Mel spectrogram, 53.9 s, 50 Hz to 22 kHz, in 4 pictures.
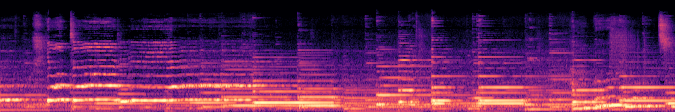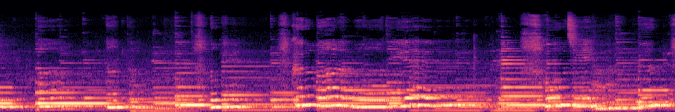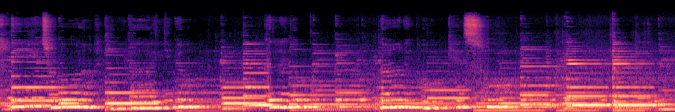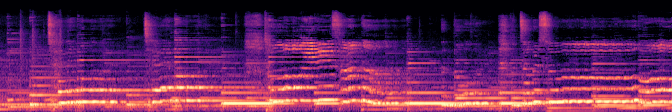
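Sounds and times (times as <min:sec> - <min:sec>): woman singing into microphone: 0:00.0 - 0:06.9, 0:07.9 - 0:40.2, 0:41.1 - 0:53.9
acoustic guitar: 0:00.0 - 0:53.9.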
